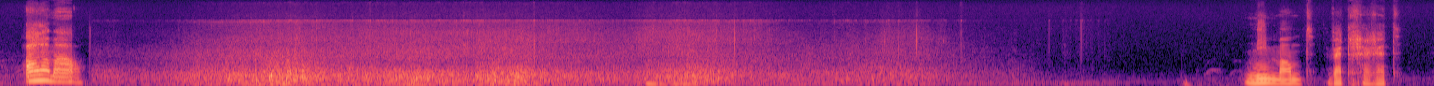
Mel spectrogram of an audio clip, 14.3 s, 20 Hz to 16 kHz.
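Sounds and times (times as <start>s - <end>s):
speech: 0.2s - 1.0s, 12.5s - 14.0s
heavy sea waves crashing: 0.2s - 10.4s.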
